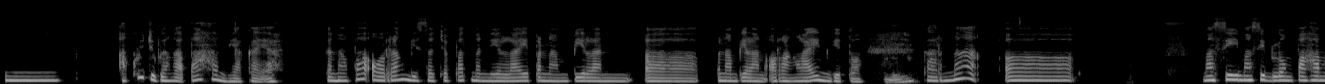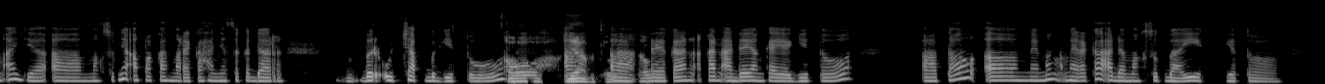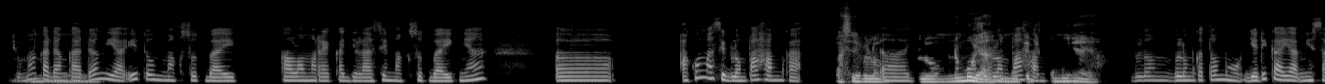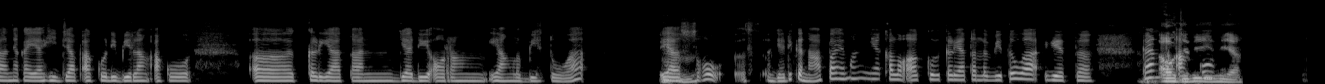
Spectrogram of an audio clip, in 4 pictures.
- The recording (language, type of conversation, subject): Indonesian, unstructured, Apa yang kamu rasakan ketika orang menilai seseorang hanya dari penampilan?
- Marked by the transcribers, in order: tapping; other background noise; in English: "so"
